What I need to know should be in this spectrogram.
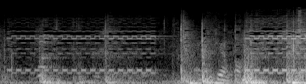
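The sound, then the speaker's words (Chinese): Telephone ringing in rapid pulsing bursts that repeat steadily, fairly loud, with other sounds mixed in toward the end. “电话。”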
